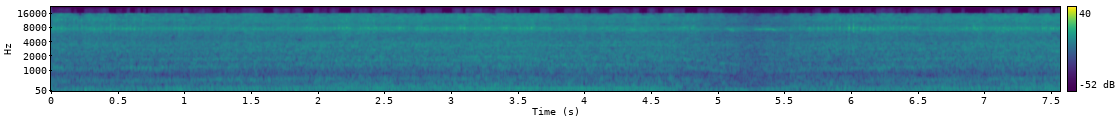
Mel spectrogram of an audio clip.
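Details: Easyride 150N GY6 scooter with D-type carb, auto enricher removed three days earlier to fix hard starting and fuel thirst: steady, even single-cylinder putter at warm idle around 1,100–1,200 rpm without stumbling. No smoke or fuel smell now. Normal warm idle.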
